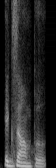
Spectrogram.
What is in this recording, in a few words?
"example", Indian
